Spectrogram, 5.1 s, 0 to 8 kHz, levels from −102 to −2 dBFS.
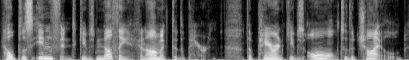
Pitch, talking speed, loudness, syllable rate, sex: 155 Hz, 190 wpm, -20 LUFS, 5.5 syllables/s, male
